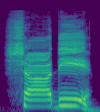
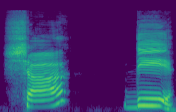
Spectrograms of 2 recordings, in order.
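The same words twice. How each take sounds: First: Said in the usual way. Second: Slow blended reading. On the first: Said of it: "तो मिलके बन जाएगा". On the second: Shown as a demonstration. Teacher showing pupils how शादी blends, drawn slowly. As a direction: drag शादी out very slowly, the ई long. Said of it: "एक बार फिर से देखिए".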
